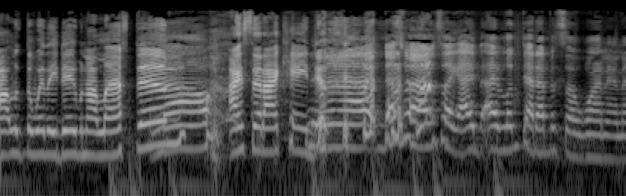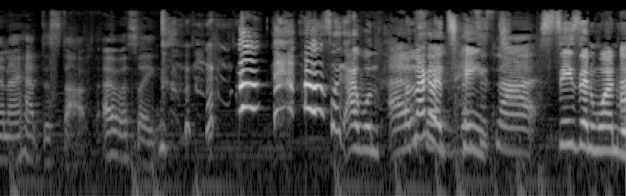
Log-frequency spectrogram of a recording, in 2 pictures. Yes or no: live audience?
no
